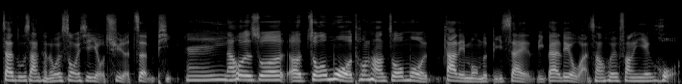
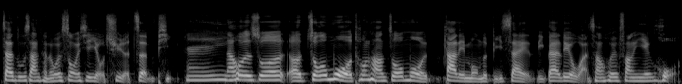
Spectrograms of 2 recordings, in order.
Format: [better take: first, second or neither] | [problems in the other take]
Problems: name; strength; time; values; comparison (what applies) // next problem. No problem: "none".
neither | none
